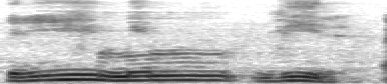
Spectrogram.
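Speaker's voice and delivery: drawn-out "ri-mim-beer"; every E in remember read as "ee"; slow, wrong "ee" vowels in remember; mispronounced remember. Shown as a demonstration. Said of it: "जो कि गलत हो जाता है".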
